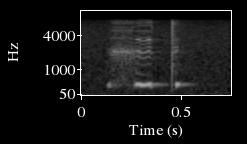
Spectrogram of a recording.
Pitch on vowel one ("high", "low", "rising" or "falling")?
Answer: high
